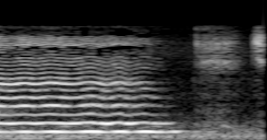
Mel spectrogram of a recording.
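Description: A solo voice reciting a devotional salaam holds one long steady note, which stops about a second and a half in, followed by a short breath-like hiss before the next line.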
